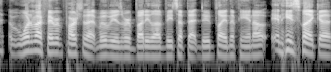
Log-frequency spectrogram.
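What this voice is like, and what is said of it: Usual voice. Nothing is said of it.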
